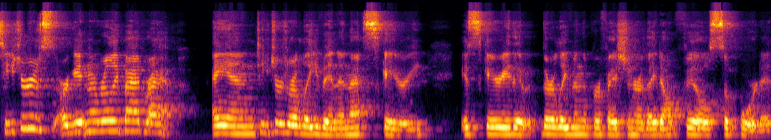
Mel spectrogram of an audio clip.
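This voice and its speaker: A woman speaks with a Southern accent and lively intonation. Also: medium pitch for a woman. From Kentucky. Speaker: school administrator. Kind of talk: podcast interview.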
